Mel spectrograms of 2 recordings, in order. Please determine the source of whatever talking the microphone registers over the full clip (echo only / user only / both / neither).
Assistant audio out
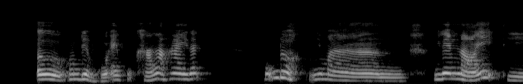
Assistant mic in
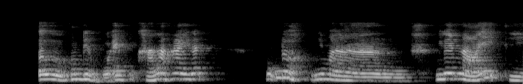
echo only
